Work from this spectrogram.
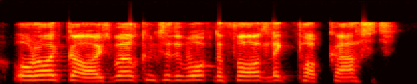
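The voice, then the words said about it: Put-on Birmingham accent. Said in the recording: “Do Birmingham. ... See, he's good. He's good.”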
